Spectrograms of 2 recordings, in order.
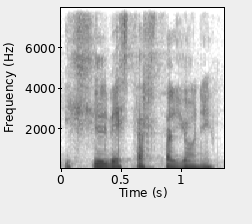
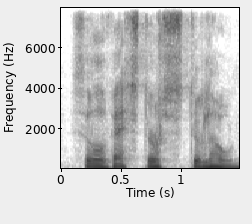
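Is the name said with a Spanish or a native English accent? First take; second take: Spanish; native English. First: It is said with a Spanish accent. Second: It is said with a native English accent. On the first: The speaker calls it wrong. "you want to do it with the accent?" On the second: The speaker calls it right. "I'll try and say it now in a normal accent"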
